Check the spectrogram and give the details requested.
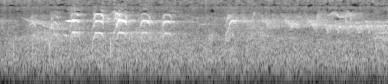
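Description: Eurasian treecreeper giving thin, very high-pitched notes in a quick run of five or six, then a softer few, over faint background hiss.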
